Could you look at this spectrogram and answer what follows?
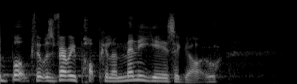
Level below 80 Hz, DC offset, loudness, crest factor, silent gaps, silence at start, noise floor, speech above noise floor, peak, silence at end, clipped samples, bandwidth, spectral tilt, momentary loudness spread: -80 dBFS; under 0.1%; -31 LUFS; 22 dB; none; 0 s; -66 dBFS; 34 dB; -10 dBFS; 0.8 s; under 0.1%; 11.5 kHz; -5 dB/octave; 13 LU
